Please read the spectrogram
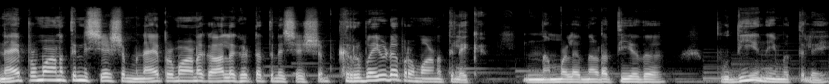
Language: Malayalam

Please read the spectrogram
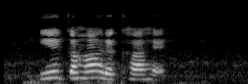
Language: Urdu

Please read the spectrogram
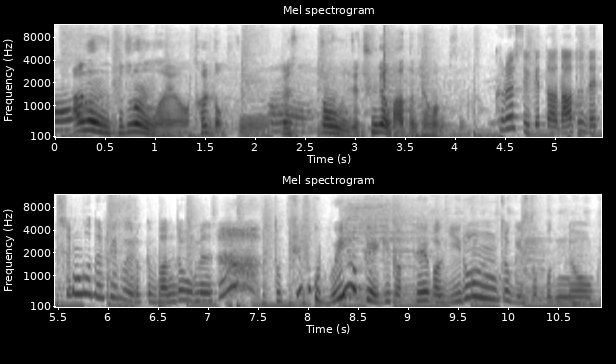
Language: Korean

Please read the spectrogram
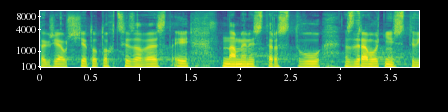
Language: Czech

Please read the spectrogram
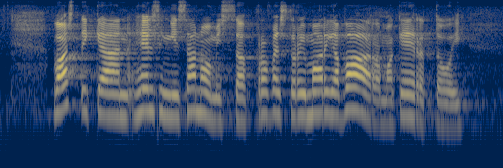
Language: Finnish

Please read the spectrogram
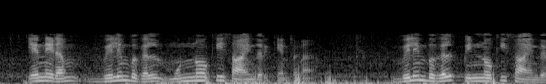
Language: Tamil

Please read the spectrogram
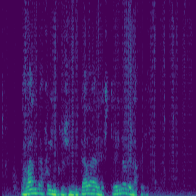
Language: Spanish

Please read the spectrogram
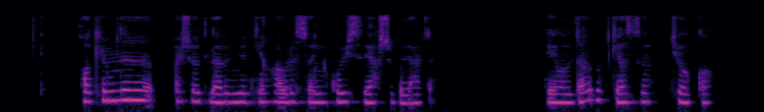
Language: Uzbek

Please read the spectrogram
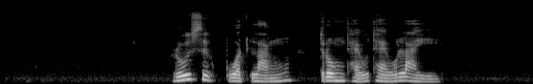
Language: Thai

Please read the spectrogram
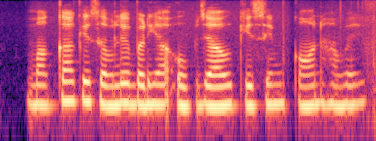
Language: Chhattisgarhi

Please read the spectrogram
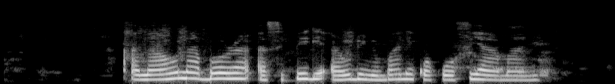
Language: Swahili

